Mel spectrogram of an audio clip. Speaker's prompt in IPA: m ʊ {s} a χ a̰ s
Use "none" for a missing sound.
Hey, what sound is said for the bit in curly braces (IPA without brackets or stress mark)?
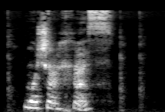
ʃ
